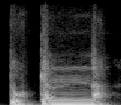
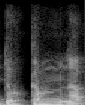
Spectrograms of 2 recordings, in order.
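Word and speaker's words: दुःखं न: So in that circumstance, the anuswara is pronounced exactly like the following n, as if it's a double n. Duhkanna. You wouldn't say duhkamna, but duhkanna. Written as the anuswara, but pronounced as a double n.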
